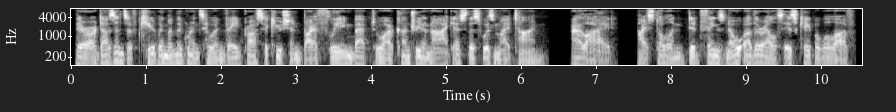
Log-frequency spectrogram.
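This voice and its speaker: Low-voiced man, stiff interview answers. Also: muffled recording.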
